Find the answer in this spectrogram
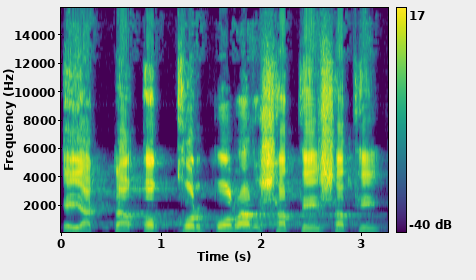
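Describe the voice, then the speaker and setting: A preacher, chanting rising lines and quizzing the crowd over a PA microphone. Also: male voice, high-pitched, slow, faint music behind. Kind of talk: sermon with call-and-response. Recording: echoey loudspeaker sound in a large hall.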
